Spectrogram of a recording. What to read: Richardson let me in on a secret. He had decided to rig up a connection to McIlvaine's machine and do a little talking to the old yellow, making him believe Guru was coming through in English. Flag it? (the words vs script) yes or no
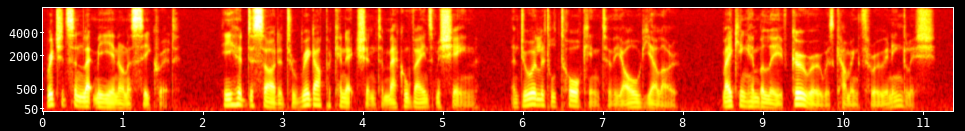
no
